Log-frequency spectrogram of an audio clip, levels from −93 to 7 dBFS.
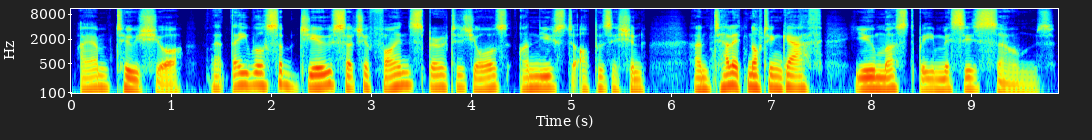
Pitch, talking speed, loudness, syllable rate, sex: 120 Hz, 170 wpm, -18 LUFS, 4.1 syllables/s, male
